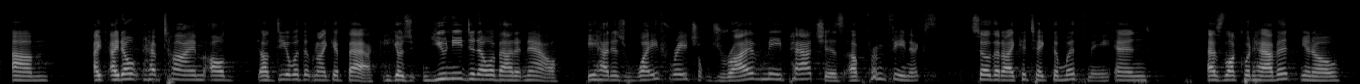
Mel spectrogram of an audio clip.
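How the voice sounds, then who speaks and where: With a normal speaking voice, a woman talks at a moderate pace and a medium pitch, her intonation fairly even. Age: 60s. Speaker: surgeon. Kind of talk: conference talk.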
